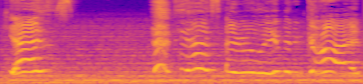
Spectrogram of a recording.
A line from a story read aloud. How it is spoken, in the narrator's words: She choked through her sobs and forced inhales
